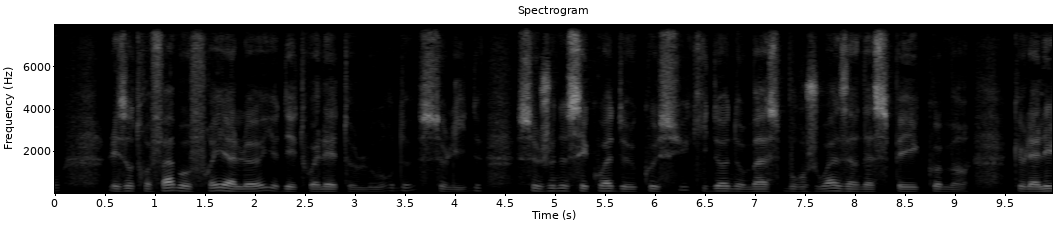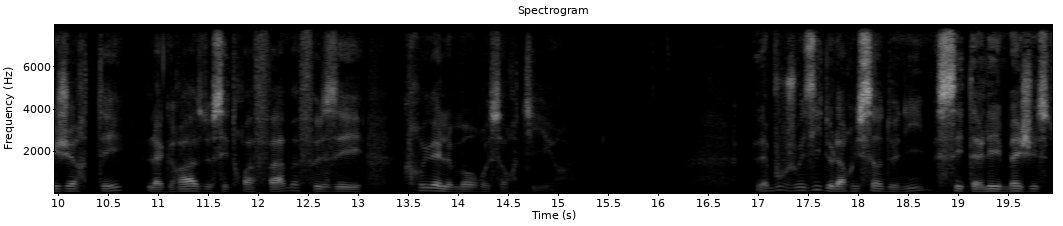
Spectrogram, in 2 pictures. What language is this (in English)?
French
